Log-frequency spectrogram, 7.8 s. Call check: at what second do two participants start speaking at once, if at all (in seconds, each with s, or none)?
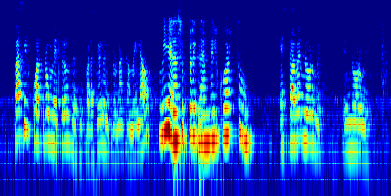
none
